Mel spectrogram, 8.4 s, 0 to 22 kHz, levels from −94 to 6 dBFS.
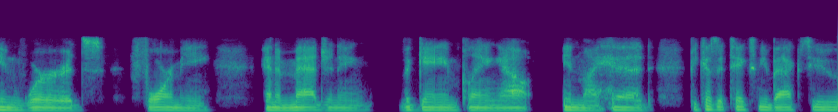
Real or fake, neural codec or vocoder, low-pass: real; none; 5.4 kHz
